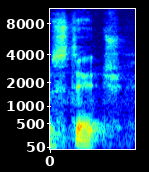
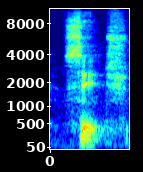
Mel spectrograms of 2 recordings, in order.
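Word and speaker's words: Sytch: by um two researchers one was called Maxim Stitch Sitch rather and Young H Kim who um sounds like a Korean name.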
